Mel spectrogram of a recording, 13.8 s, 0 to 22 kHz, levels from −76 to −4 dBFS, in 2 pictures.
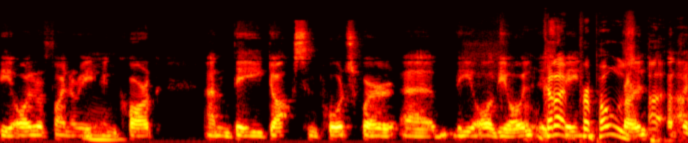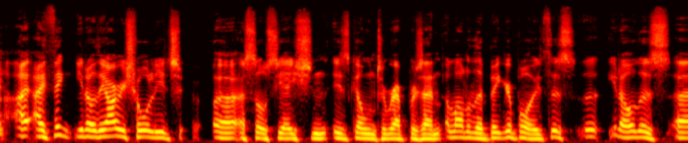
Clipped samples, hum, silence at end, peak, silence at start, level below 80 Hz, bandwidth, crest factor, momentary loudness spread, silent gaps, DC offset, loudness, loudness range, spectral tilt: under 0.1%; none; 0 s; -4 dBFS; 0 s; -56 dBFS; 17.5 kHz; 20 dB; 7 LU; none; under 0.1%; -24 LUFS; 3 LU; -4.5 dB/octave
